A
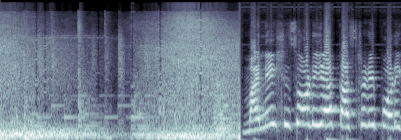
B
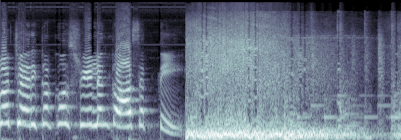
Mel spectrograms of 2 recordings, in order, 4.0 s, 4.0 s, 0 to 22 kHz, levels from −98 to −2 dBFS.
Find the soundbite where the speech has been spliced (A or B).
A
